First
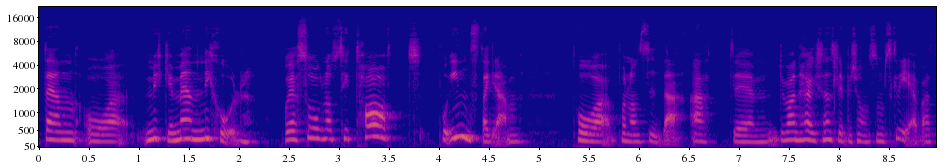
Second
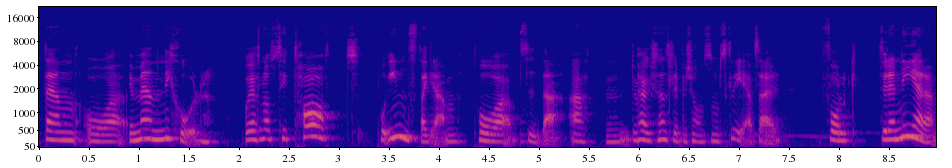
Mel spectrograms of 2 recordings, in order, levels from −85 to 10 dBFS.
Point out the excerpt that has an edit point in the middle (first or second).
second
